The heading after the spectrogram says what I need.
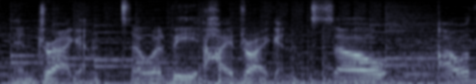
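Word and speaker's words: Hydreigon: it is gif and it is not hydrogen it is high dragon thank you and good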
